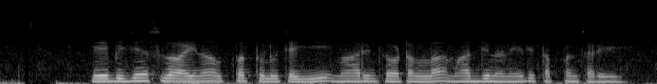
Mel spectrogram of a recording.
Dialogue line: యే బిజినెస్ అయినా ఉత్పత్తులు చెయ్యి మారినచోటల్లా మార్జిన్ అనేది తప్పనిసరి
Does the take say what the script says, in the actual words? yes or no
no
